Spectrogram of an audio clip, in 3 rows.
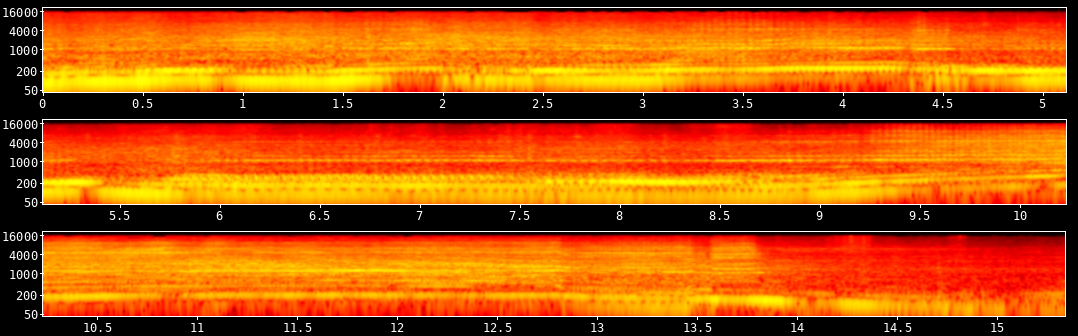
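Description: Off-road 4x4's engine revving hard under load as it drives through grass and up a steep dirt slope. The revs rise and fall several times with the throttle, climbing about two thirds of the way through and easing off near the end.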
